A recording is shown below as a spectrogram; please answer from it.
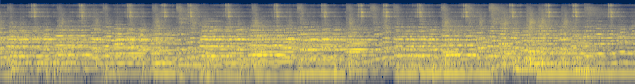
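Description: Concert wind band playing an arrangement of an English folk tune: flutes, clarinets, saxophones and brass over a tuba bass, with a steady drum-kit beat.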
